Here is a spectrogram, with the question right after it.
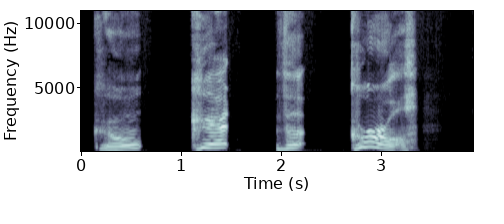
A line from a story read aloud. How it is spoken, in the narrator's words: he said through gritted teeth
